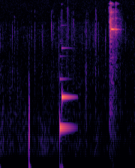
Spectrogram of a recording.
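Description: A soft electronic chime blips as a score tallies up.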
